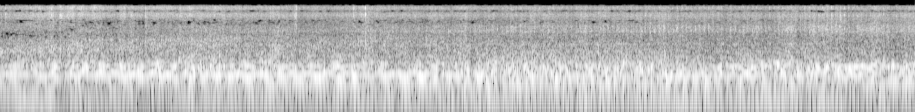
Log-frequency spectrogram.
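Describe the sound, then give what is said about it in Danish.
A lawn mower cutting grass gives off a loud, steady engine drone with a low buzzing hum that holds unchanged from start to end, with no voices. “Det er sæson for at slå græs. Og det er jo dejligt, at græsset bliver kort, men det er lidt hårdt at sove i det der.”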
